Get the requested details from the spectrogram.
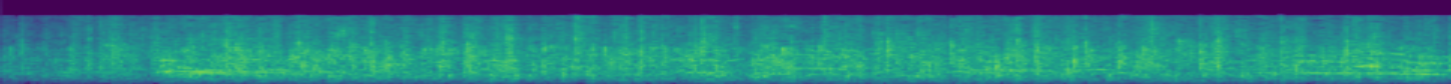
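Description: A recorded applause soundtrack: a crowd bursts into dense, crackling clapping that swells within the first second and holds steady and loud for about six seconds, with no voices over it.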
